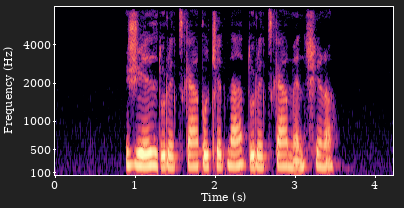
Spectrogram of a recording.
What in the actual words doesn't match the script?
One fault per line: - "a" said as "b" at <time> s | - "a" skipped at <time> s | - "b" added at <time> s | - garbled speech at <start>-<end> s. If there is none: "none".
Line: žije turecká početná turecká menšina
none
